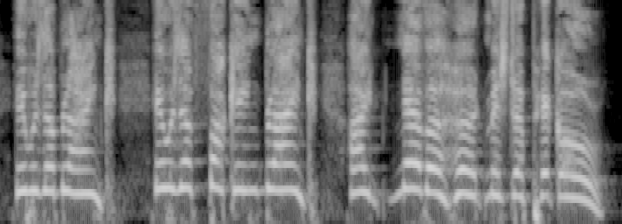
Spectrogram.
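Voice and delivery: high, loud falsetto shouting; frantic shout. Retold or imitated. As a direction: yell it out in frantic relief. Harry crying out in relief.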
